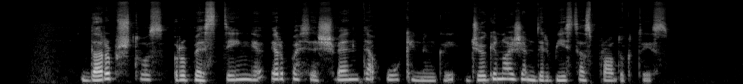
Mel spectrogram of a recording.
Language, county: Lithuanian, Šiauliai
